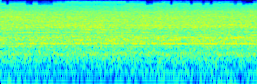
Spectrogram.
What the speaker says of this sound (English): I'm hoping that this blow dryer and this gift card helps me fix that.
